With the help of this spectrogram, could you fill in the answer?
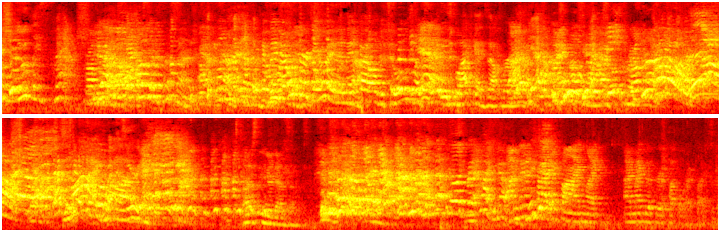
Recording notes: Prom Night Live Show. We decided to share the live & uncut Prom Night recording with you! Add some singing and audience participation in the mix.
